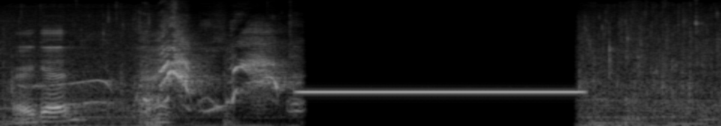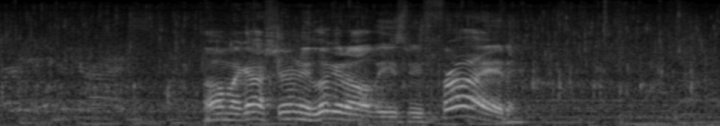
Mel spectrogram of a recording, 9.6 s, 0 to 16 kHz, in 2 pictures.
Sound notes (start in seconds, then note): 0.9 screams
